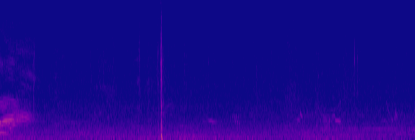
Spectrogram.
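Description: A high-pitched shouted call that ends just after the start, then a single sharp thud of a soccer ball being kicked about a second and a half in, over a steady background murmur.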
